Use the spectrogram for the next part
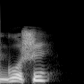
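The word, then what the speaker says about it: Гоша: Последние две недели именно на Гоше, ударение на второй слог,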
